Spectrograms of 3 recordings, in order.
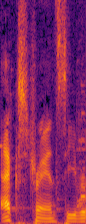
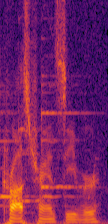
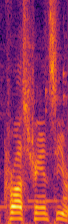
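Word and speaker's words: Xtransceiver: cross train transceiver um they call it the X transceiver but it's actually pronounced cross transceiver yeah she's going to heal you up with her magical healing powers um yep the cross transceiver a lot of people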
